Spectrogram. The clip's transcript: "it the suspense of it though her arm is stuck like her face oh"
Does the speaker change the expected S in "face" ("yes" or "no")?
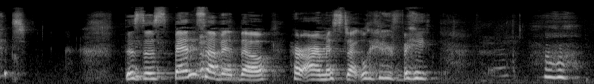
yes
